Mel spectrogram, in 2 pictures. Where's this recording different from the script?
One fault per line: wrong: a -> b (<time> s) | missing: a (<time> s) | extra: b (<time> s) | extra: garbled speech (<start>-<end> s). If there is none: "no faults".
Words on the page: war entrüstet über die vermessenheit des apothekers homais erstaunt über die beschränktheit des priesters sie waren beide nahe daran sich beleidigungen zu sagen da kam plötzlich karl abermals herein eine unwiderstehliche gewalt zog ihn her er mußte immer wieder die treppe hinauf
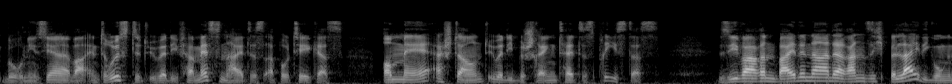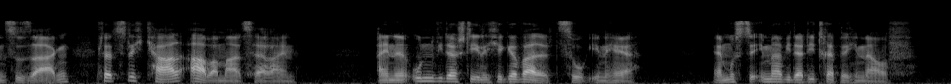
missing: da kam (10.2 s)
